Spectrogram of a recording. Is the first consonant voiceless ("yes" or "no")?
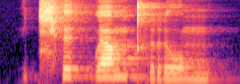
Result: yes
